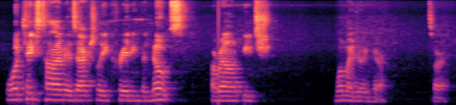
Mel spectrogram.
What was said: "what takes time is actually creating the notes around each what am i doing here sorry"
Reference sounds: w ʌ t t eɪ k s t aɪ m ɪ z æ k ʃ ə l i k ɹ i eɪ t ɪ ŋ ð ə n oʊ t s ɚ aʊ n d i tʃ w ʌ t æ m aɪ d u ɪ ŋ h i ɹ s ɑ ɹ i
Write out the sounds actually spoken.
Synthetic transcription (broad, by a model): w ʌ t t eɪ k s t aɪ m ɪ z æ k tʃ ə l i k ɹ i eɪ t ɪ ŋ ð ə n oʊ t s ɚ aʊ n d i tʃ w ʌ t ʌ m aɪ d u ɪ ŋ h i ɹ s ɑ ɹ i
